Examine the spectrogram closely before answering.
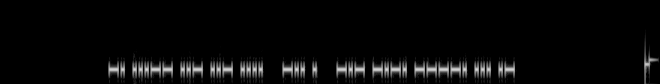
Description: Morse code, heard as a keyed tone, about 40 wpm, 700 Hz. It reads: N3UUH DE KC9SA
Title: USA Callsign DE Callsign - 5 Characters - 40wpm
